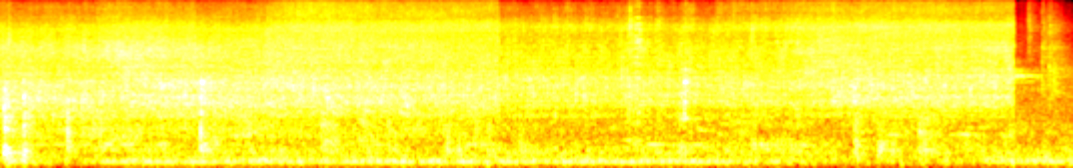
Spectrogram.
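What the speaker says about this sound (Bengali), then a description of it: "মাছটা ভাজা হয়ে গেছে আমি উঠিয়ে দিচ্ছি" Steady crackling sizzle of fish frying in hot oil, continuous and close, with a low hum underneath and a few light clinks.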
